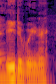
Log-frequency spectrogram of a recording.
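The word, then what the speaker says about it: Ida Wenøe: She said that's how you say it. – Okay, Ida Weenie.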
